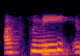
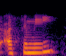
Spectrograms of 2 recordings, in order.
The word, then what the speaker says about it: asmi: And asmi is the proper pronunciation. It is not asmi. You also cannot use asti because you are referring to your own self. So you should be saying asmi.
